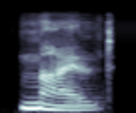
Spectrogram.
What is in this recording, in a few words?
"mild", Indian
